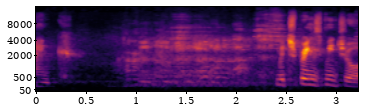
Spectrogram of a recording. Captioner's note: participants laugh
